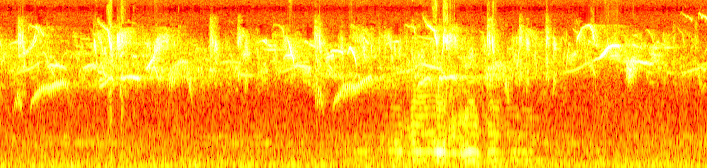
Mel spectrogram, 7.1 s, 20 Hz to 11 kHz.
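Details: Morning chorus in a forest, 2 June 2023: many birds chirp and whistle in high overlapping phrases, while a brief low human-like voice sounds faintly underneath around the middle.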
